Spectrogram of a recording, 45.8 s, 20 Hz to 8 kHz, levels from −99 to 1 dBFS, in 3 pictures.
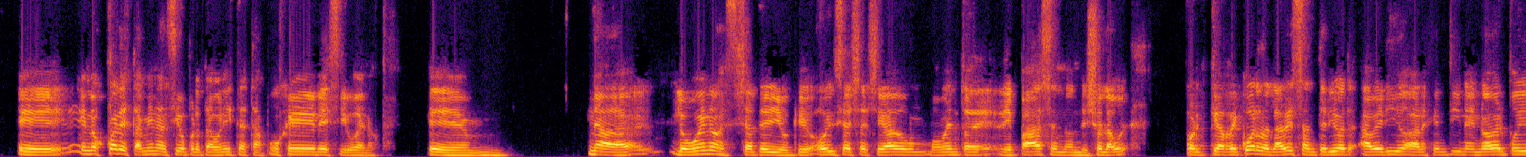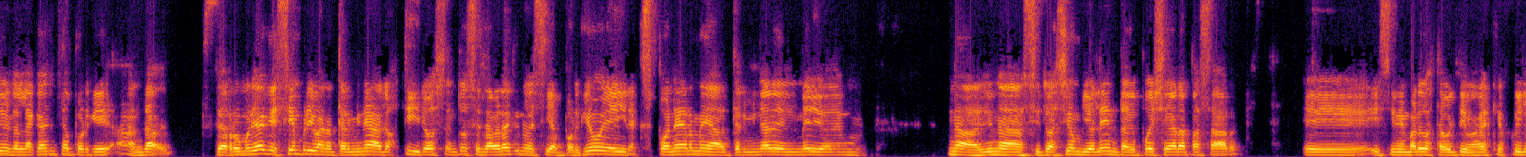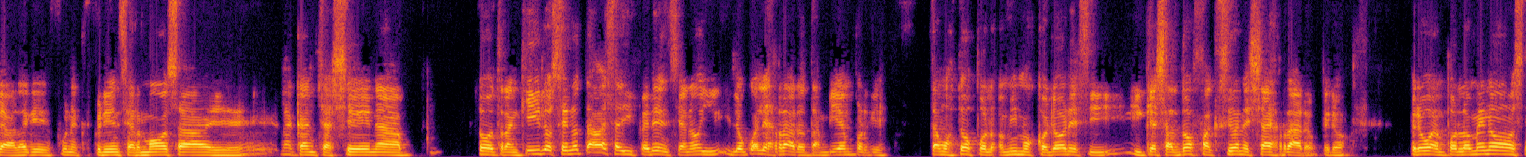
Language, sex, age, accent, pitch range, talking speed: Spanish, male, 20-39, Argentinian, 140-160 Hz, 195 wpm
